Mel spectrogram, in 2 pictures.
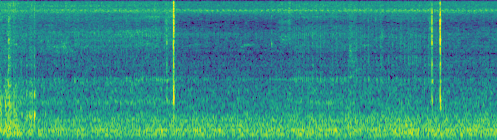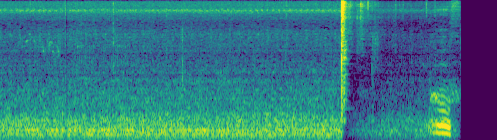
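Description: Car engine running, heard from inside the cabin as a steady low rumble, with a couple of faint clicks. About eight seconds in a sharp crack sounds and the rumble stops abruptly.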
